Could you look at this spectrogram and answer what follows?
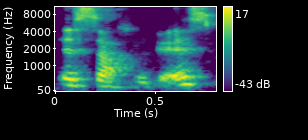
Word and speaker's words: oesophagus: Okay, so pronounced esophagus, but oesophagus helps with that memory of how to spell it.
